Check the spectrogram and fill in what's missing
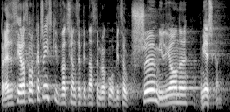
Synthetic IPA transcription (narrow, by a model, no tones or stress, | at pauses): pɾɛzɛsjaɾɔswafkat͡ʂɘj̃skʲivd̪vat̪ɘ̥ɕɔnt̪sɛpʲjɛt̪nast̪ɘmɾɔkuɔbʲɛt̪sawtʂɘmʲilʲjɔnɘmʲjɛʂka̰ɲ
